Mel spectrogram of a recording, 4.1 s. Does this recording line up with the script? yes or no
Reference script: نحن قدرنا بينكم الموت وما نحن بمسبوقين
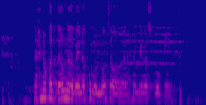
yes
